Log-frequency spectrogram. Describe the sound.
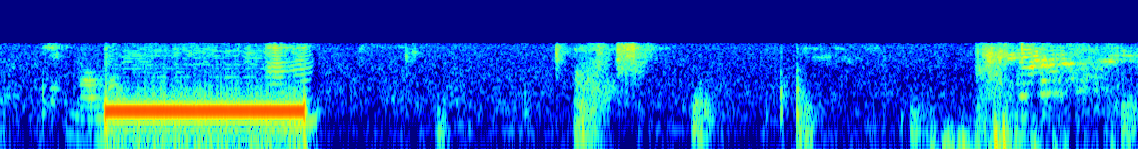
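The ringback tone of an outgoing telephone call: one loud, steady, low-pitched tone lasting about a second, followed by silence broken by faint, scattered speech.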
